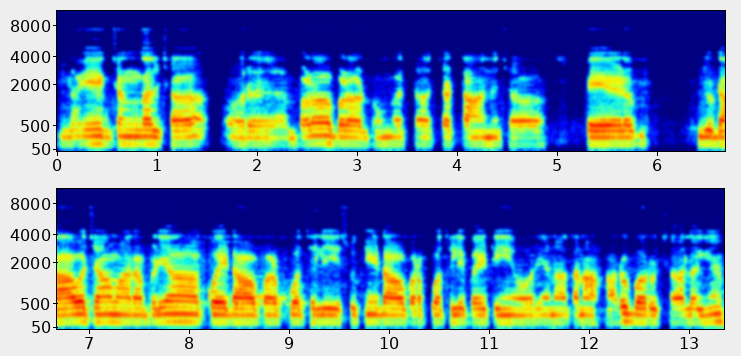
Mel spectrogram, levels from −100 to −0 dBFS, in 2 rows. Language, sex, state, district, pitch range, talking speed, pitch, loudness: Garhwali, male, Uttarakhand, Uttarkashi, 125-135 Hz, 150 wpm, 130 Hz, -19 LUFS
